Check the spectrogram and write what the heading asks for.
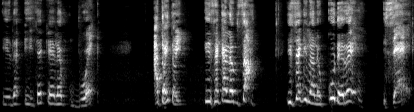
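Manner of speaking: high, loud, fast-paced gossip rant; ranting loud about a show-off; loud animated rant. Acted. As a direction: hype it up, loud and worked up.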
